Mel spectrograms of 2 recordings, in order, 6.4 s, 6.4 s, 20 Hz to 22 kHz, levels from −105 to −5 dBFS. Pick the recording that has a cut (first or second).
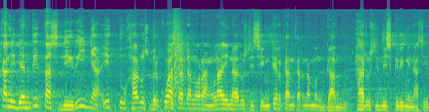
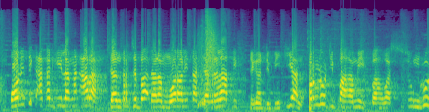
first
